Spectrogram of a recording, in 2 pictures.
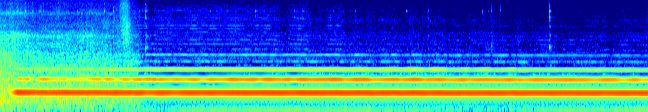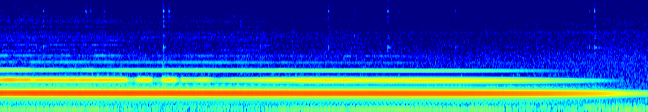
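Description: Mini Rijke tube singing: the glass tube, its gauze heated red-hot, gives one loud steady pure tone with fainter overtones. The tone starts suddenly, holds for over twenty seconds and fades away near the end as the gauze cools.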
